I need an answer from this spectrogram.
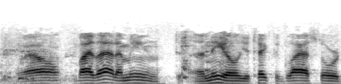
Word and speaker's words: anneal: It's annealed. It's an eel? I thought it was a television tube. No, it's anneal. A-N-N-E-A-L.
